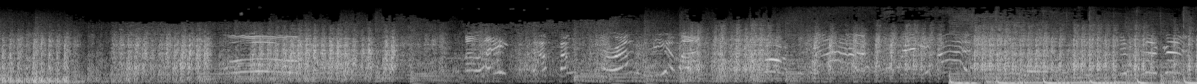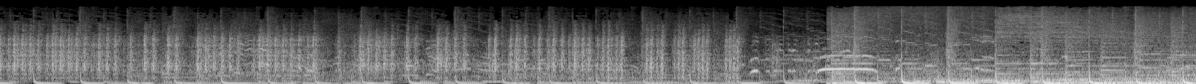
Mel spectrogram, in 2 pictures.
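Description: Roller-coaster mine train of Big Thunder Mountain rattling along its track, with a rapid, dense clatter and heavy rumble setting in about halfway through. Riders laugh and shout over it, with a louder cry near the end as the train speeds up.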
